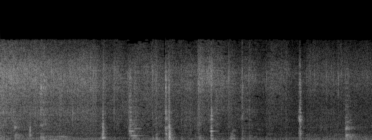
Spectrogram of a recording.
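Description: Mashed boiled potato with spices being stirred in a frying pan for dhaba-style aloo chole puri: a steady background sizzle with irregular scraping and tapping stir strokes, close and moderately quiet, with no talking.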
